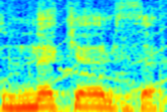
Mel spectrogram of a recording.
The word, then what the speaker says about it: Knuckles: Oui, je sais, ça se prononce Knuckles. Que voulez-vous, c'est l'habitude.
